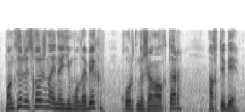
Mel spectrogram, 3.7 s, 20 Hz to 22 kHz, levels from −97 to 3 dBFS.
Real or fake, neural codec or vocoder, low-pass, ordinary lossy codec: real; none; 7.2 kHz; none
